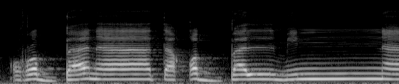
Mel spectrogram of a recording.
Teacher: गुन्ना यानी आवाज़ नाक में जाती है और 1 हरकत के बराबर ठहर कर पढ़ा जाता है। फिर यहाँ हरफ मद्दा है तो इसको 1 अलिफ के बराबर लंबा भी पढ़ना है। · नून के ऊपर ज़बर है, साथ अलिफ है तो ये हरफ मद्दा है, नून को 1 अलिफ जितना लंबा पढ़ेंगे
